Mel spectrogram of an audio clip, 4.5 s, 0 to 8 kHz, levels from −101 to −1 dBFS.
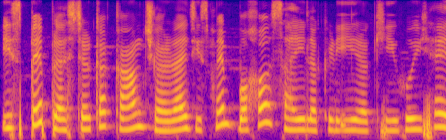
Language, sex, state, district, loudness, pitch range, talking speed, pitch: Hindi, female, Gujarat, Valsad, -15 LUFS, 225-280 Hz, 200 wpm, 235 Hz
